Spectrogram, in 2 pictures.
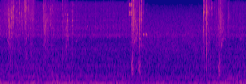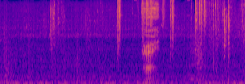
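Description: Footsteps crunch on gravel at a slow pace.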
